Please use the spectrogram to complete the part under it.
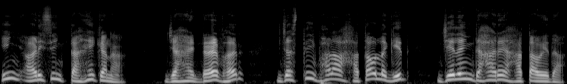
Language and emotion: Santali, angry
